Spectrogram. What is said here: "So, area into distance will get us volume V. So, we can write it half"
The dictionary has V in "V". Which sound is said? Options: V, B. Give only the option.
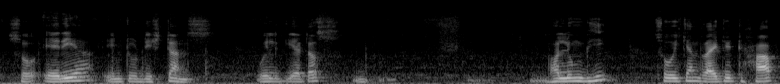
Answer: B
